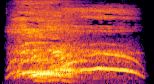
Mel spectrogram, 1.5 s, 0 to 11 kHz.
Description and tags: breath group shocked1
a group of people breathing in rapidly, shock-reaction
shock, tension, shocked, suspense, air, breath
